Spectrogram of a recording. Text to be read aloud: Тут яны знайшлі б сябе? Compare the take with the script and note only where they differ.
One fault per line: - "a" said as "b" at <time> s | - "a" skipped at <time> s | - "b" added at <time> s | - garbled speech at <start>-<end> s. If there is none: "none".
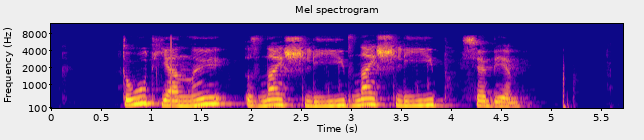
- "знайшлі" added at 3.0 s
